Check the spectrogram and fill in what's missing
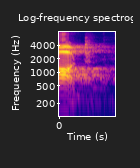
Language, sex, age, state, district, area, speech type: Maithili, male, 45-60, Bihar, Supaul, urban, read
